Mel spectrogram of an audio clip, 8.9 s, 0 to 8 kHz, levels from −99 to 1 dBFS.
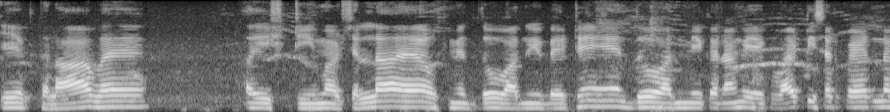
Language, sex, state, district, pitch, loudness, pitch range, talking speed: Hindi, male, Uttar Pradesh, Hamirpur, 130 Hz, -15 LUFS, 120-150 Hz, 150 wpm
